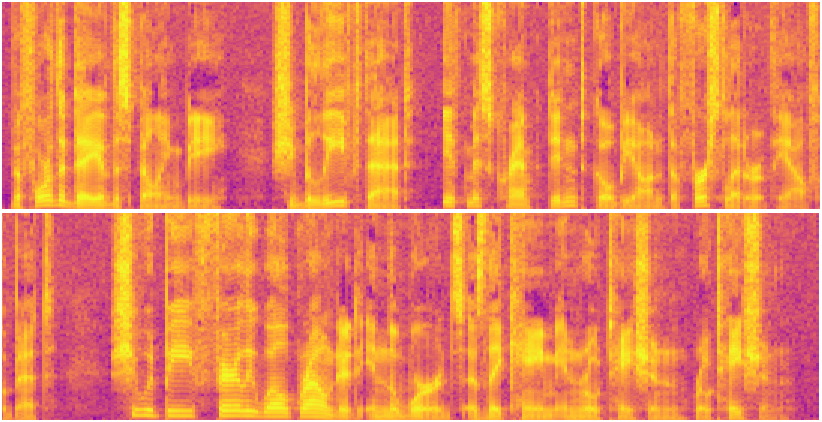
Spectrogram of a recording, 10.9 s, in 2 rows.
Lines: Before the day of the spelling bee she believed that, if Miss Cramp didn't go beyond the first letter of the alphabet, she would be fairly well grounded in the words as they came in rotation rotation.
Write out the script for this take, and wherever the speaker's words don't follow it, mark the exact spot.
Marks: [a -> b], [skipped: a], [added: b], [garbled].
Before the day of the spelling bee she believed that, if Miss Cramp didn't go beyond the first letter of the alphabet, she would be fairly well grounded in the words as they came in rotation rotation.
